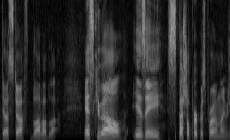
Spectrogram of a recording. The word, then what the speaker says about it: SQL: English query and language thus the stupid pronunciation that a lot of people insist on saying calling it sequel instead of SQL IBM got sued there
